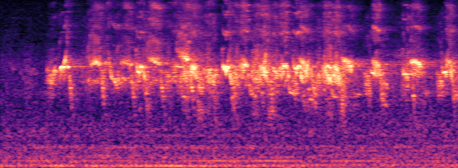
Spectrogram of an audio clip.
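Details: Tropical birds settling to roost at dusk in exotic trees and palms on Maui give a continuous, busy chatter of shrill chirps and squawks over a faint low hum.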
